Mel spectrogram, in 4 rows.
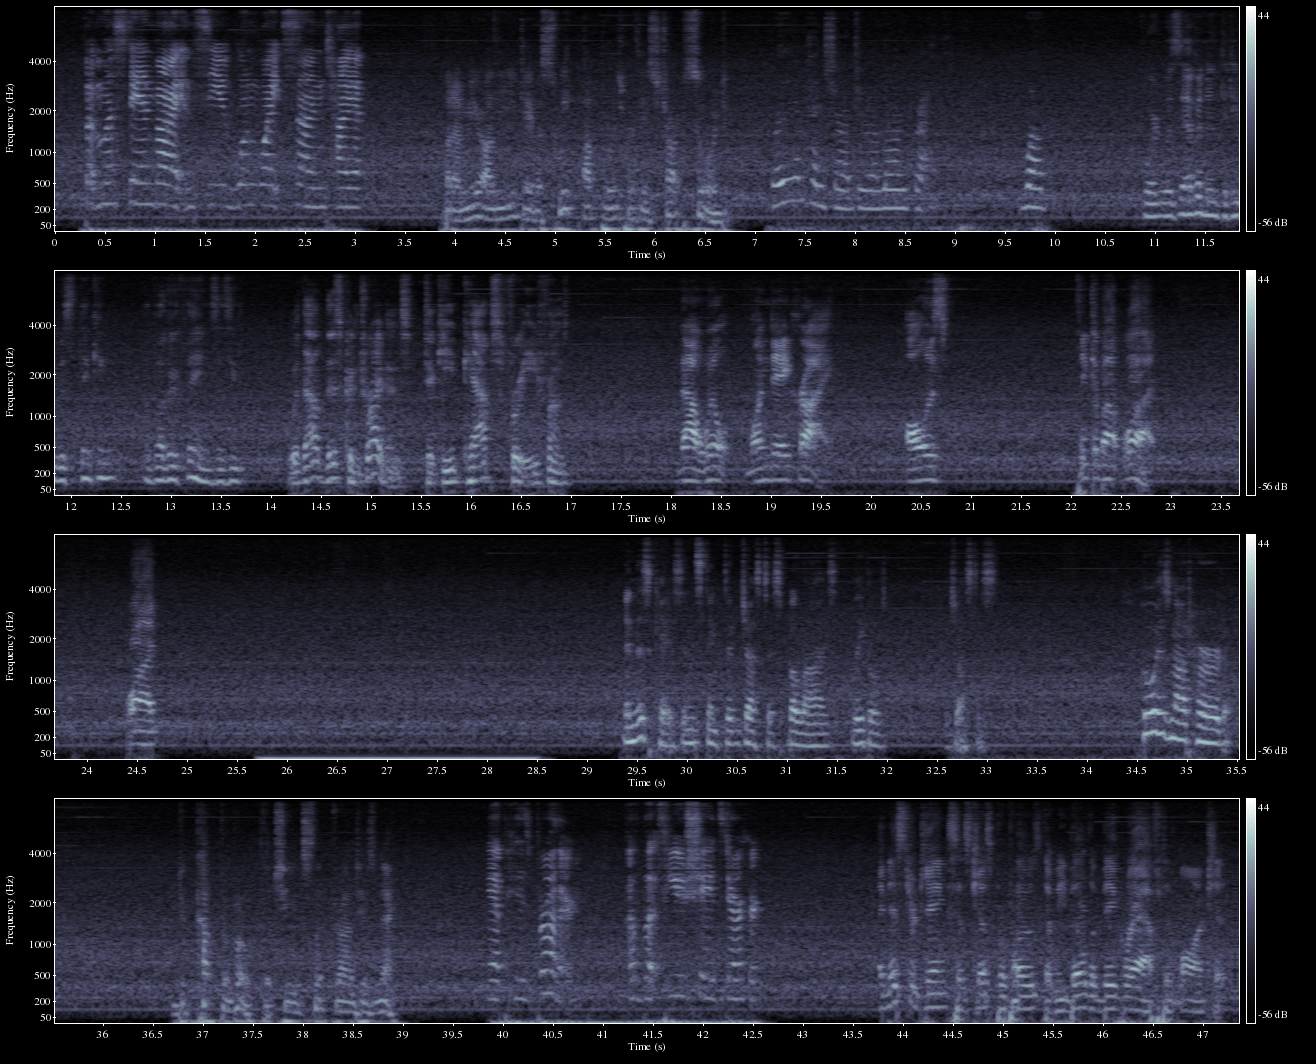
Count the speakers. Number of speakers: nine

